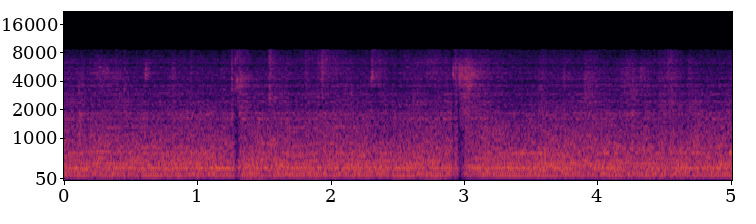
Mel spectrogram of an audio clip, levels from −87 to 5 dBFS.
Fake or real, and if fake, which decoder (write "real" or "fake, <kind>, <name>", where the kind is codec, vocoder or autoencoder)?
fake, codec, SNAC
